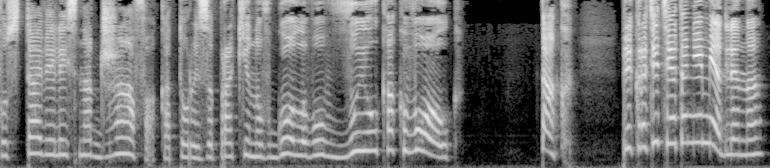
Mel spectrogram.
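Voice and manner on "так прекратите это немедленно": sharp, much higher teacher's order to stop; a shrill command to cut it out at once; demanding. A narrator's reading. Marlisa orders Jaf to stop howling, in a high demanding voice. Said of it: "потребовала Марлиза".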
